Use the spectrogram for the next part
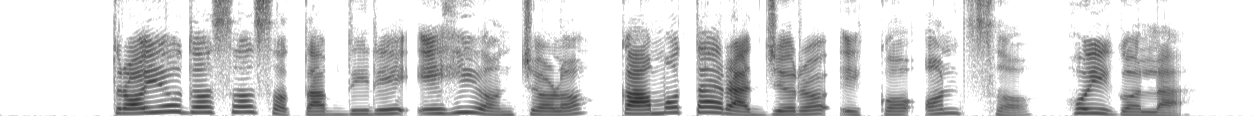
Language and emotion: Odia, neutral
